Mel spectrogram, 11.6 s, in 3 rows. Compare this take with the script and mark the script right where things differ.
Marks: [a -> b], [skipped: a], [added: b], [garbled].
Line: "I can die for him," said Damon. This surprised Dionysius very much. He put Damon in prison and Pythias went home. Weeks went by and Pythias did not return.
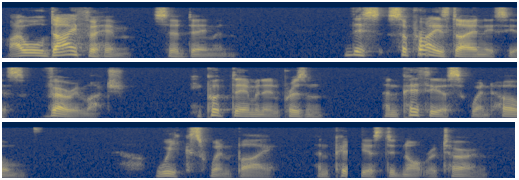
"I [can -> will] die for him," said Damon. This surprised Dionysius very much. He put Damon in prison and Pythias went home. Weeks went by and Pythias did not return.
